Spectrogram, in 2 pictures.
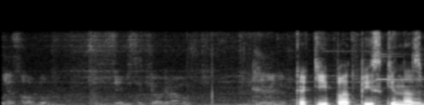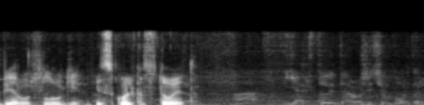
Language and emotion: Russian, neutral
